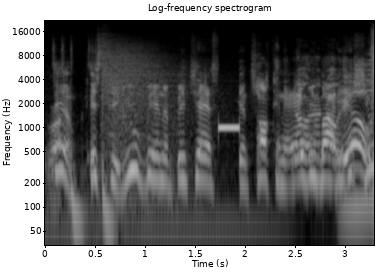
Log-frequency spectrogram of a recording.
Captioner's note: beep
